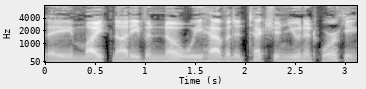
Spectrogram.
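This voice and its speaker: A put-on character voice from a man, pitched very deep and low, moving at a moderate pace. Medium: read story. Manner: weary, gloomy.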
